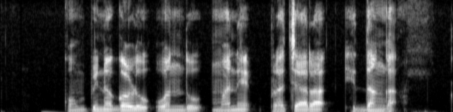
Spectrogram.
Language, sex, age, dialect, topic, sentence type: Kannada, male, 25-30, Central, banking, statement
